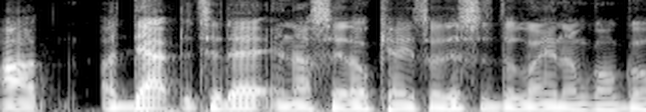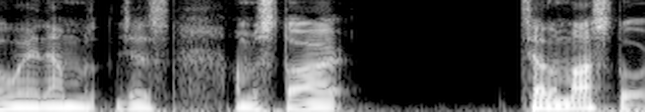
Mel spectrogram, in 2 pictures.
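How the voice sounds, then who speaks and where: Talking at a very fast pace, a man keeps a fairly low pitch and fairly even intonation in a very clean recording with a silent background. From Chicago, South Side. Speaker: rapper and singer. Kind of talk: interview.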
